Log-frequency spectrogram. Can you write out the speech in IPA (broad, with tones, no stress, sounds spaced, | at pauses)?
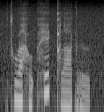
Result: tʰ u˧ a̯ h u˨˩ ʔ h e˥˩ k̚ pʰ l aː˦˥ k r ɯː˨˩ p̚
